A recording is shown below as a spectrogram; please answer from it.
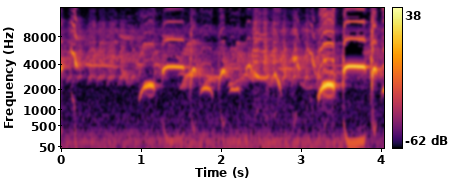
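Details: Kacer (Oriental magpie-robin) lure song for trapping birds in the wild: rapid series of loud, pure whistled notes with upward and downward slurs, bright chirps between phrases, varied and continuous throughout.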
